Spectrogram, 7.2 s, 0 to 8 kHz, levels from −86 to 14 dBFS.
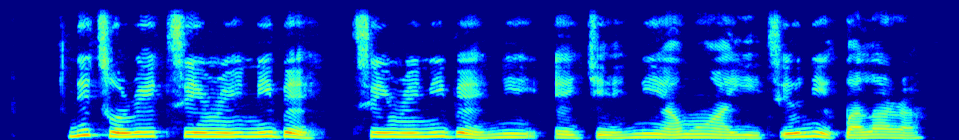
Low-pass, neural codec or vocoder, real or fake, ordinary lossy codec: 7.2 kHz; none; real; none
